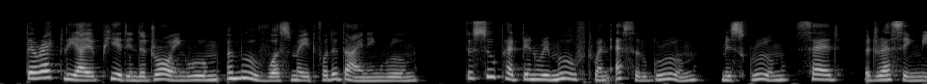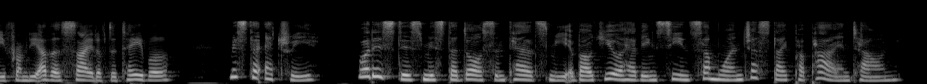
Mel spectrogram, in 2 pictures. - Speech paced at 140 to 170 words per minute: No, average, 185 wpm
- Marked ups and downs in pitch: No, average, 3.5 semitones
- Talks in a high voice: Yes, high, 210 Hz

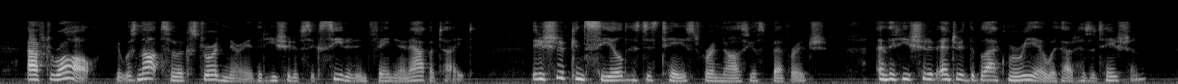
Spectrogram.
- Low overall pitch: No, high, 195 Hz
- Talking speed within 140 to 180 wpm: No, average, 195 wpm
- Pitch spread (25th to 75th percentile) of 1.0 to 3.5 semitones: No, average, 5.1 semitones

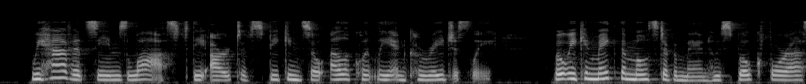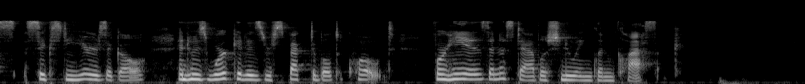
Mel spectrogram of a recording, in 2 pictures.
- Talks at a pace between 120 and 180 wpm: Yes, average, 170 wpm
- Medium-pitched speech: No, high, 220 Hz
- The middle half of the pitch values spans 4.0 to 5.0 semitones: No, narrow, 2.5 semitones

